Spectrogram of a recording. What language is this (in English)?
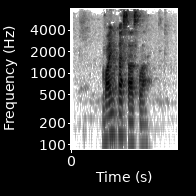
Western Mari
